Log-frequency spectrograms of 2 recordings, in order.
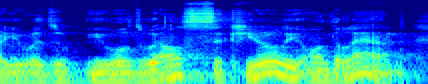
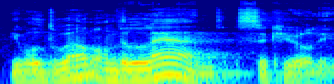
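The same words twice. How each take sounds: First: "You will, you will dwell securely on the land" with "securely" pushed and rising; weight on "securely", "on the land" trails after; stress on securely. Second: "You will dwell on the land securely" with "land" punched louder; weight falls on "on the land", "securely" trails after; stress on the land. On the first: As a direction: hit "securely" to mean being provided for. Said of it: "is on secure". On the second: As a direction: lean hard on "land" to mean staying on it. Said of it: "is on the first word". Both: Shown as a demonstration.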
